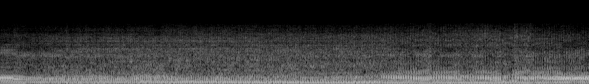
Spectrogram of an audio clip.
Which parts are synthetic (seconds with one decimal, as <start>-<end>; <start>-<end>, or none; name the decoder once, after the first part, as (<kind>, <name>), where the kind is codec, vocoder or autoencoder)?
4.5-5.9 (vocoder, BigVGAN v2)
